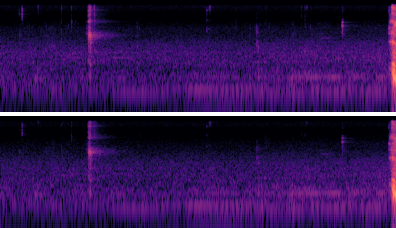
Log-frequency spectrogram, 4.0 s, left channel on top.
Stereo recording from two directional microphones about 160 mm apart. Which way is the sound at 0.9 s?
15° right (ahead or behind).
